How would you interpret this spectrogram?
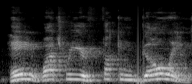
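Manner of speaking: high, loud angry challenge; indignant high-pitched shout; irate partygoer. Acted. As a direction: snap it at someone shoving past. Angry partygoer barks at someone.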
